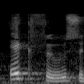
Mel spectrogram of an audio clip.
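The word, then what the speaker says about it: ichthys: The word for fish is pronounced ichthus, and each one of those letters is like an acrostic.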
